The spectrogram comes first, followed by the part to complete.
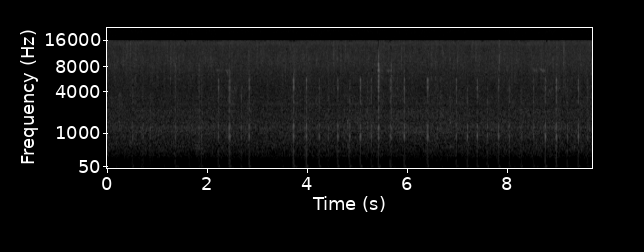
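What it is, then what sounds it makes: Plastic over-ear headphones. Fingertips tap and scratch the hollow earcups of white and black plastic over-ear headphones held in both hands. About 16 light, short, dry clicks with bright tops stand out over a steady, soft, broadband hiss.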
